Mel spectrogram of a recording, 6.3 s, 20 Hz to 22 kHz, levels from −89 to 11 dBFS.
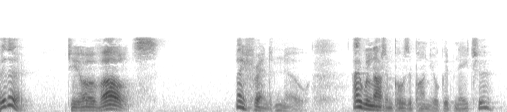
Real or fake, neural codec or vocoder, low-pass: real; none; 5.4 kHz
